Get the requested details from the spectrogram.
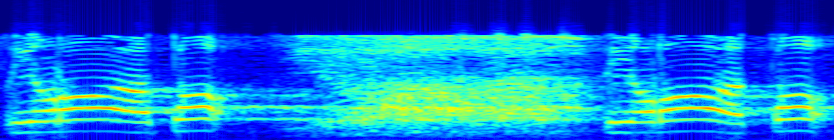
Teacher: حروف صاد کو ہم نے ہمیشہ پر پڑھا ہے، کیونکہ حروف مستعلیہ میں سے اس کو ہمیشہ ہم نے پر پڑھا ہے، تو یہاں پر بھی پر پڑھیں گے۔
